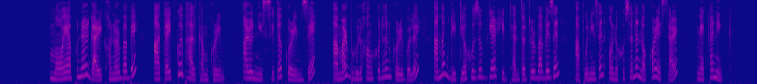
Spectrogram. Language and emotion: Assamese, happy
